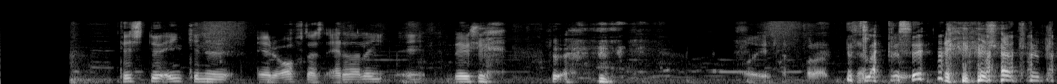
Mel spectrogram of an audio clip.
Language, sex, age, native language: Icelandic, male, 18-19, Icelandic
